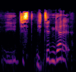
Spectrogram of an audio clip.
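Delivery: high, soft, halting reproach; lightly acted, softened disappointment; gentle exasperation. Jesus to Peter, gently exasperated.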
